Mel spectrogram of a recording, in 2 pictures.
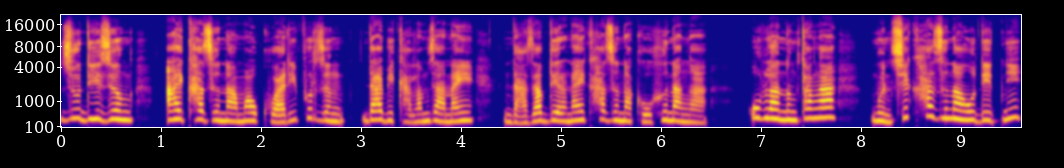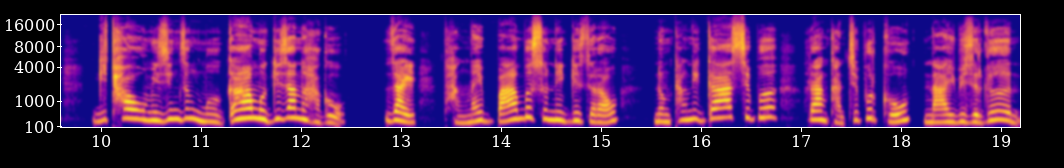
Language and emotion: Bodo, fearful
